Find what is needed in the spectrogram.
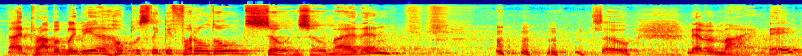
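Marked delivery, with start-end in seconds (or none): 4.9-5.9 a rising self-mocking chuckle; light chuckle. Old man laughing at his future befuddlement.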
